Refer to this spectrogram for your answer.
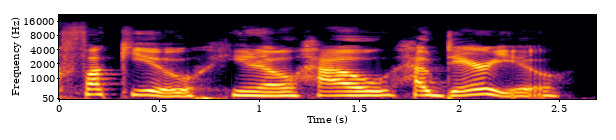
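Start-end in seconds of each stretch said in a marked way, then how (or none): none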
